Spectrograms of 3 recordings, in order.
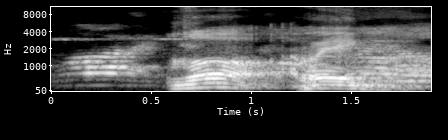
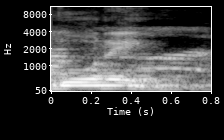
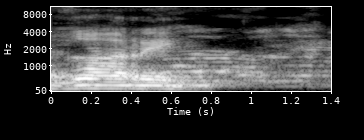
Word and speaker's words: goreng: dan harus pakai bahannya minyak goreng bukan guring ya goreng ya banyak contohnya ya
